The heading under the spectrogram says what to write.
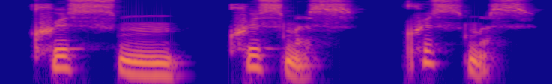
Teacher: The T is between consonants, so it is silent. Link the sound s with the m.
